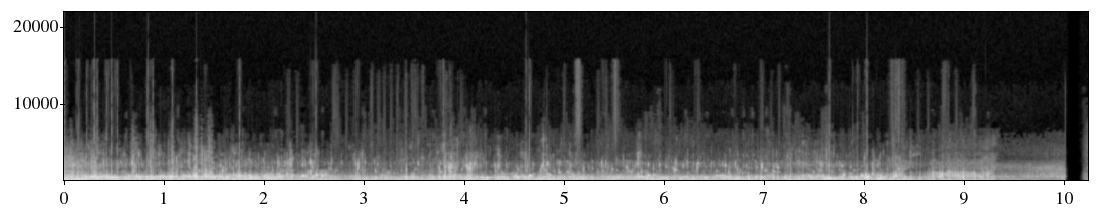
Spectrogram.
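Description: Mountain stream water heard with the camera held underwater: a loud, dense, muffled rushing full of small crackles, dropping away near the end.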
